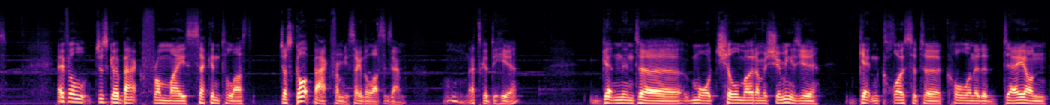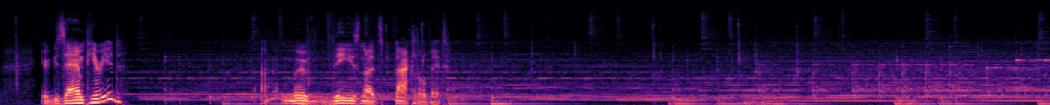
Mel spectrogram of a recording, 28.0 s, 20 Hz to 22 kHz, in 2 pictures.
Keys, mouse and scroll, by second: 5.6 scroll up 2, 7.2 click, 8.1 g, 10.0 click, 10.1 g, 12.4 click, 12.6 g, 14.0 scroll down 2, 14.3-17.2 shift+middle drag, 17.2 click, 19.1 g, 21.9 click, 22.7 g, 23.7 KP_1, 25.0-27.6 drag, 27.6-28.0 scroll down 2.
